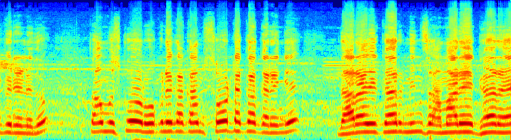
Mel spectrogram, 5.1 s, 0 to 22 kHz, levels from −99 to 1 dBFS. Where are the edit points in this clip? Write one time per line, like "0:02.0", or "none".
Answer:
0:03.2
